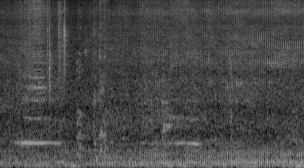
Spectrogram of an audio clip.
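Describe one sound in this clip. Motorbikes ride past on a busy street.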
